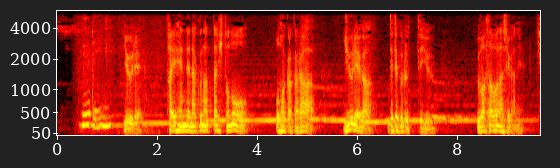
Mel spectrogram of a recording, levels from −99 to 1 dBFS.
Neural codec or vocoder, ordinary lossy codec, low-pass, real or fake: none; none; 5.4 kHz; real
